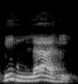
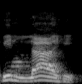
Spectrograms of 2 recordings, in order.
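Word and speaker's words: بالله: আচ্ছা, এরপরে খেয়াল করেন, পরের যে শব্দটা আছে বিল্লাহি, এখানে আমাদের আল্লাহ শব্দের লামটাকে পাতলা করে পড়তে হবে, বিল্লাহি।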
